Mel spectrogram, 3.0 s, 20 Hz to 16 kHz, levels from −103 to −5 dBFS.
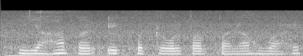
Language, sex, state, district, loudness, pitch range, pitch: Hindi, female, Punjab, Pathankot, -16 LUFS, 175-200 Hz, 185 Hz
